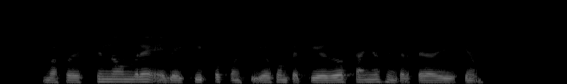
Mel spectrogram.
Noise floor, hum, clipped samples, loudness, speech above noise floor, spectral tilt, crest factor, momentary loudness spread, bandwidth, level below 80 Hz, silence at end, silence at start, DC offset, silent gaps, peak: -83 dBFS; 60 Hz at -70 dBFS; under 0.1%; -47 LUFS; 37 dB; -9 dB/octave; 16 dB; 9 LU; 11.5 kHz; -72 dBFS; 0.85 s; 0.45 s; under 0.1%; none; -30 dBFS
